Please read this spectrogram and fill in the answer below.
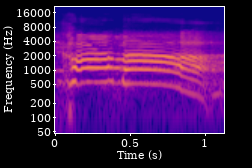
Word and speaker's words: Kamala: First, you say comma like a comma in a sentence. Then you say la like la la la la la.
